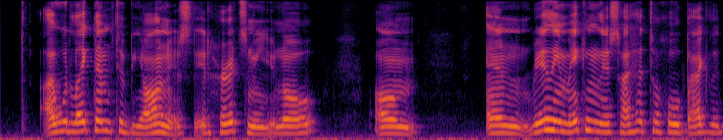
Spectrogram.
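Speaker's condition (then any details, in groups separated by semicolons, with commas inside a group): Cerebral palsy, mixed, mild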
